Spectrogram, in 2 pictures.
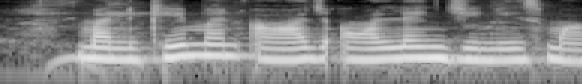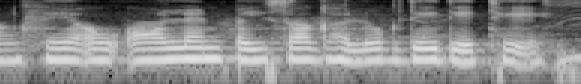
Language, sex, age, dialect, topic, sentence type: Chhattisgarhi, female, 18-24, Eastern, banking, statement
